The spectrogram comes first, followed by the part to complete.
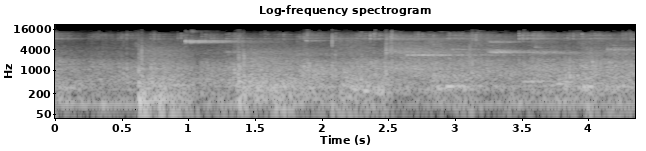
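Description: Table tennis balls clicking and bouncing on tables and bats around a large hall, with a sharper knock about half a second in and background voices.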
